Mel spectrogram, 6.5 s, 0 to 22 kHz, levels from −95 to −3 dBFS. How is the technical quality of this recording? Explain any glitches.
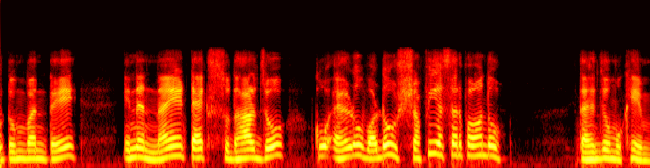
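The technical quality is sound, with no glitches to explain, just the narrowed top end of wideband phone-call audio, which fits AMR-WB at around 15.85 kbit/s.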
